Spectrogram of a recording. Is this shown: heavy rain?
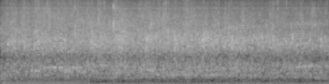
no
